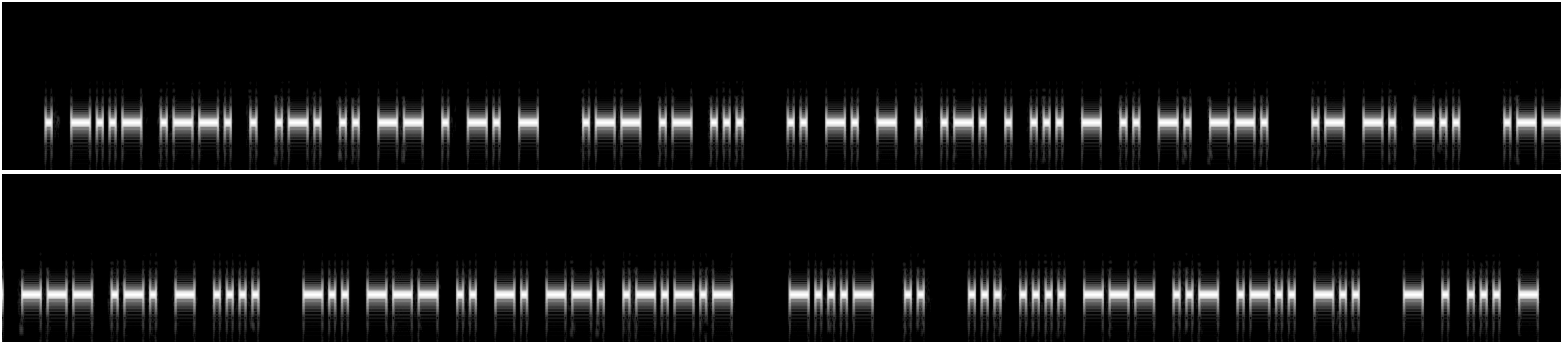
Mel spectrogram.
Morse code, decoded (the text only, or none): EXPERIMENT WAS INTERESTING AND WORTH DOING. <BT> I SHOULD TEST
